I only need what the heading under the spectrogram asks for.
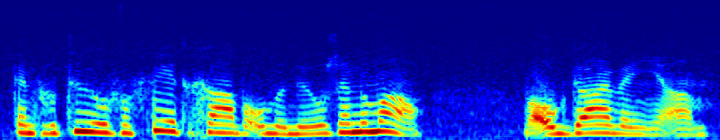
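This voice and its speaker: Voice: medium pitch, quick pace, lightly acted. A performer playing a young survivor who narrates a rescue in a radio play, matter-of-fact. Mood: relieved, reflective. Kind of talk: scripted first-person drama narration. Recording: thin, phone-like band-limited recording.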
